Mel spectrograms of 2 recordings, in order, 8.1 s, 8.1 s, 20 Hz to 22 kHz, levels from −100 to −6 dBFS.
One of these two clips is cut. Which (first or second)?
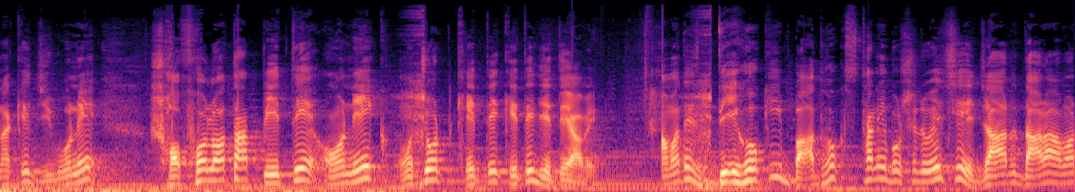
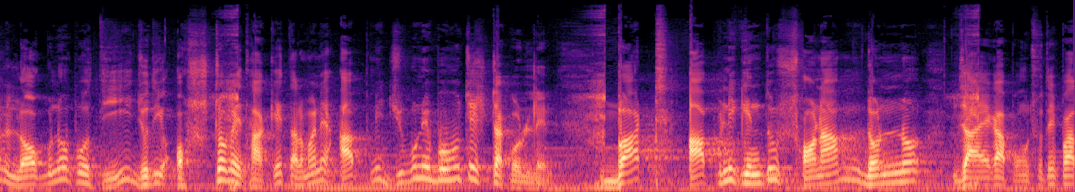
first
